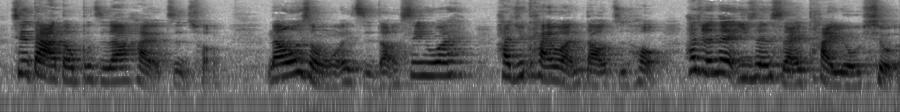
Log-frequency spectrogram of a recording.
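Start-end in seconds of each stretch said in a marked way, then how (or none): none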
